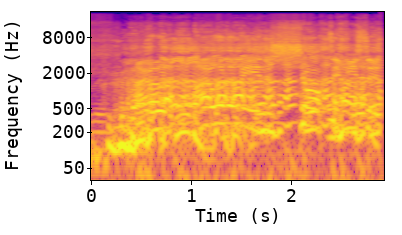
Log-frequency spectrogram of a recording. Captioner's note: all laughing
